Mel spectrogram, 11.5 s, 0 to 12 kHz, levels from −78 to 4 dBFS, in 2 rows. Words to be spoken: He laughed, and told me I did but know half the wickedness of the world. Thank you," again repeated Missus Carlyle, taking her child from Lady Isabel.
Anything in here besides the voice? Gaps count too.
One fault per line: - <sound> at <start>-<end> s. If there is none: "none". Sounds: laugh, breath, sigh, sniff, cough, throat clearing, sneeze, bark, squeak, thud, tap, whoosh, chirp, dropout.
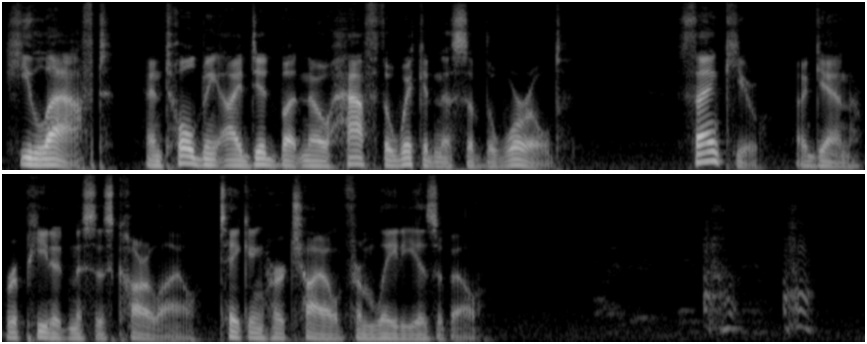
- cough at 9.7-11.2 s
